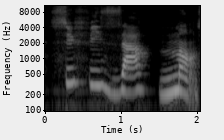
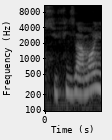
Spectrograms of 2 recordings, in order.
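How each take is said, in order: First: SUFFISAMMENT slowly, in separate syllables; slow demonstration. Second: Said in the usual way. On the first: Shown as a demonstration. Teacher shows how the ending is added, slow suffisamment. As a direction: sound out suffisamment piece by piece. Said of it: "Suffisamment, you see how I'm adding". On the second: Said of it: "you see how I'm adding here".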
